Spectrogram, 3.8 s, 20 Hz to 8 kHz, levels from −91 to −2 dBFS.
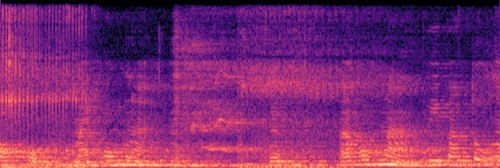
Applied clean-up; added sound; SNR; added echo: none; Breathing; 9 dB; reverberation time 1.6 s.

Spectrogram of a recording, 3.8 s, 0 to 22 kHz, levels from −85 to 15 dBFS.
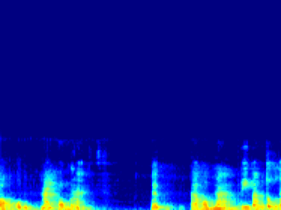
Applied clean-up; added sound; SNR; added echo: neural mask model DeepFilterNet 3.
